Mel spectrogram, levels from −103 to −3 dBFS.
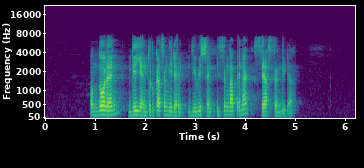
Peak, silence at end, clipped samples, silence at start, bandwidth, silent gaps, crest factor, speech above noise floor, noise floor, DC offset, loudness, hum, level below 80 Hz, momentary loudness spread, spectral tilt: -4 dBFS; 1.25 s; under 0.1%; 0.9 s; 7.6 kHz; none; 24 dB; 61 dB; -86 dBFS; under 0.1%; -25 LUFS; none; -64 dBFS; 14 LU; -3 dB/octave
